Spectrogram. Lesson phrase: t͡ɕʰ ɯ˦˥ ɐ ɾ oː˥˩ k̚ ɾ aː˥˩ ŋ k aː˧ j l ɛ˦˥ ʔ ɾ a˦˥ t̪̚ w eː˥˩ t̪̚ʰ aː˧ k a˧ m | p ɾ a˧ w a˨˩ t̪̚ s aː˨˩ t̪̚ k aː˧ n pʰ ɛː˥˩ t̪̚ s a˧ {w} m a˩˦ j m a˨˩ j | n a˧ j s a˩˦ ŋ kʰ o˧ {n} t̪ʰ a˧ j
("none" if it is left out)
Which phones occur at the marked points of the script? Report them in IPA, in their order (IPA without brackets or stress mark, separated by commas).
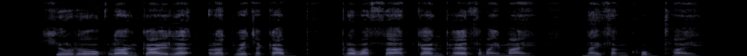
none, m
